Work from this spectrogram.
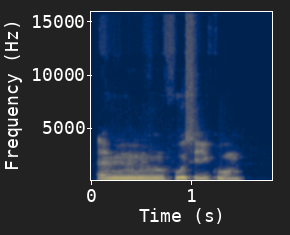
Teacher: pada huruf nun tu tak disebut an, tapi disebut gitu. Bunyi dia seakan-akan kita nak sebut ng.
